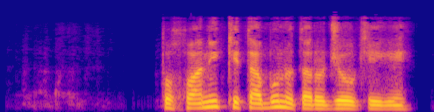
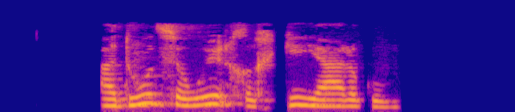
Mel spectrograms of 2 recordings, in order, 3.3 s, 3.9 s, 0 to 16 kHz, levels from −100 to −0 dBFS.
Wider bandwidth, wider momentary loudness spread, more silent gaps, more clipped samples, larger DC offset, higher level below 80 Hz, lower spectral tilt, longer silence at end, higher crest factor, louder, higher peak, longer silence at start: first, 9.2 kHz vs 7.4 kHz; second, 5 LU vs 11 LU; second, none vs 2.07-2.13 s; neither; neither; first, -60 dBFS vs -68 dBFS; first, -6.5 dB/octave vs -4.5 dB/octave; second, 0.2 s vs 0.9 s; about the same, 16 dB vs 16 dB; first, -14 LUFS vs -22 LUFS; first, 0 dBFS vs -8 dBFS; first, 1.2 s vs 0.75 s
